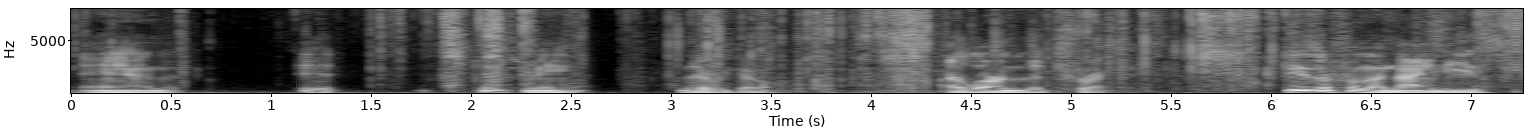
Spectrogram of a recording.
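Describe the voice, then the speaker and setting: Gravelly low-voiced guy in his 40s, rambly jokey card unboxing, cusses a lot. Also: a little hiss or hum. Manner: joking, rambling, swears freely. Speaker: card-collecting channel host. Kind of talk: casual unboxing commentary.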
